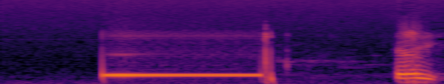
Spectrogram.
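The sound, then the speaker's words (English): An OmniPoint GSM mobile phone rings: a steady, mid-pitched electronic tone lasts under a second, then after a pause a second, warbling tone burst starts and carries on to the end. “the OmniPoint GSM phone that he is using will perform better than last week. Let's see what happens. That's the sound of it ringing now.”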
